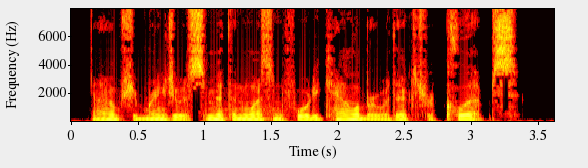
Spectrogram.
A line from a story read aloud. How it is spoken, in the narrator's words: Liam muttered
